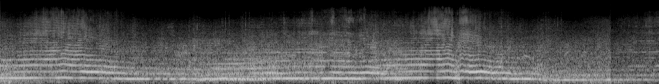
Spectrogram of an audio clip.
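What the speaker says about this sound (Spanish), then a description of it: "se ven los coches muy cerca y claro, el sonido es realmente alucinante" Race cars at the 24 Hours of Le Mans pass close by with a loud, continuous high-revving engine whine whose pitch rises and falls, dropping near the end as a car moves away.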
